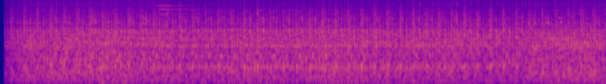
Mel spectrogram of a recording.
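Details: Suzuki Ertiga diesel engine: tight, fast clatter with an uneven, stumbling beat; engine misfire.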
